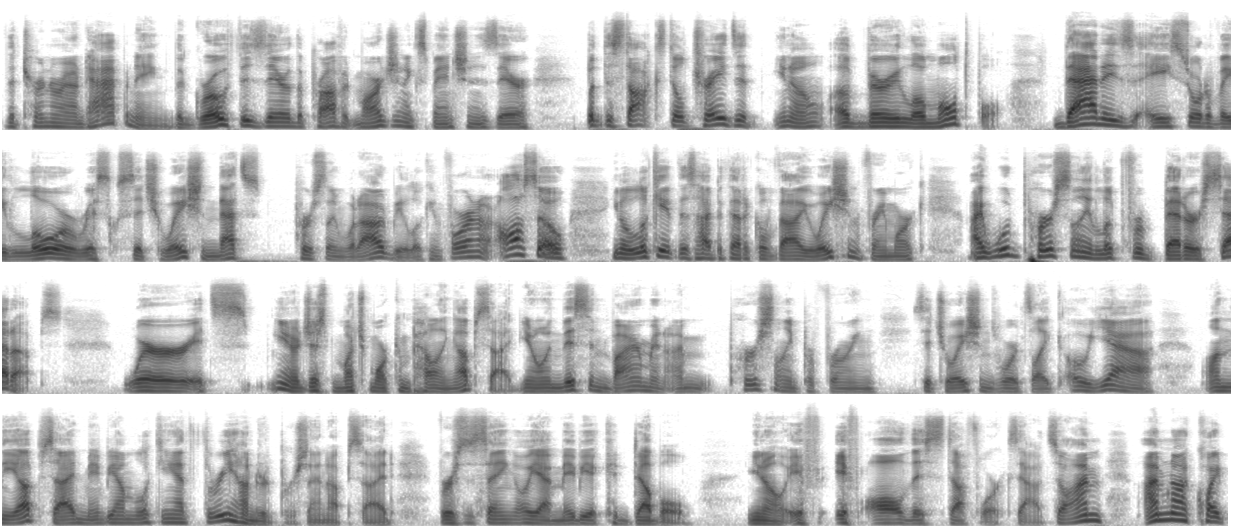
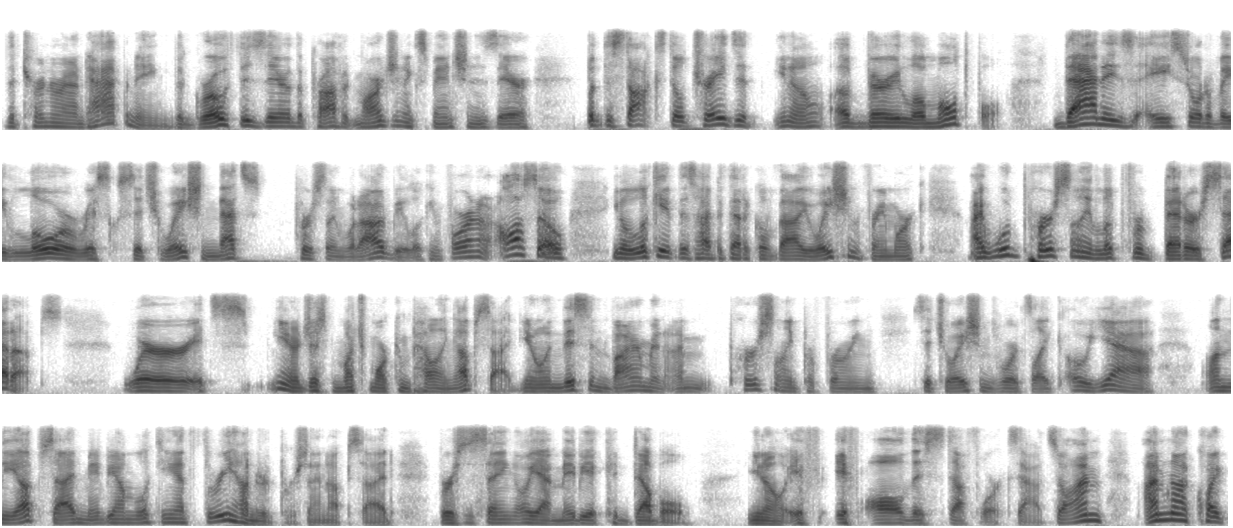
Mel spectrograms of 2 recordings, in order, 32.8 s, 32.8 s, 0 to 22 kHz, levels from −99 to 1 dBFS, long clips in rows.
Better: first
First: none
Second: garbled, watery; badly; nothing above 8 kHz

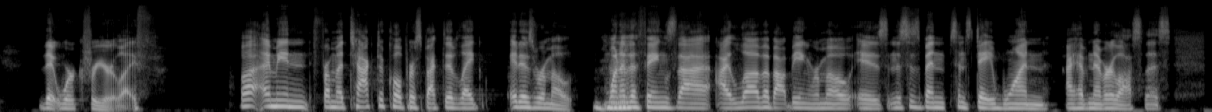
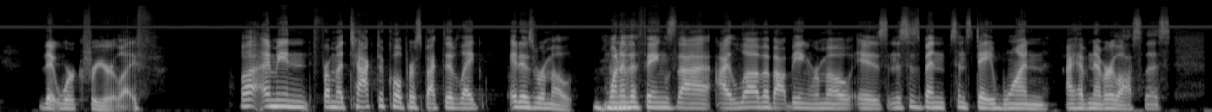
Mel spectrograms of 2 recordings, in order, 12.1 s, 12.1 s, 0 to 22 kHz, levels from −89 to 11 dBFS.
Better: first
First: none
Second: high-pitched whine; faint; throughout; 8 kHz, 35 dB below the speech

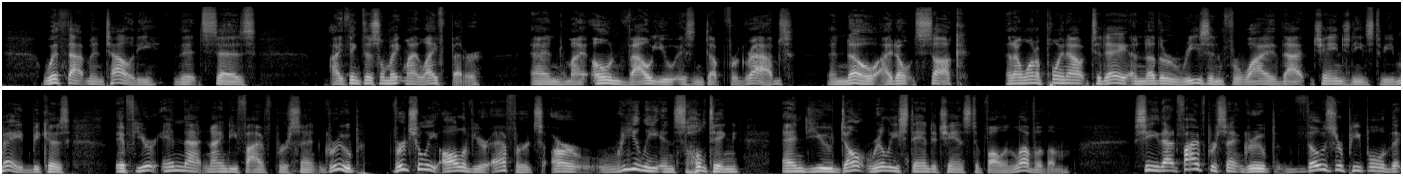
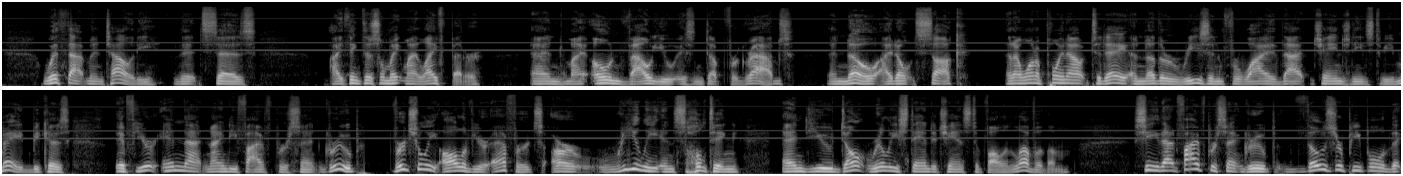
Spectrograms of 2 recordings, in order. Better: first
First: none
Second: high-pitched whine; faint; throughout; 2 kHz, 20 dB below the speech

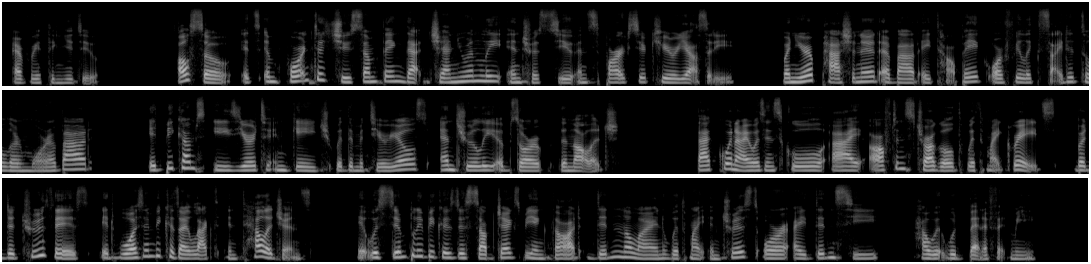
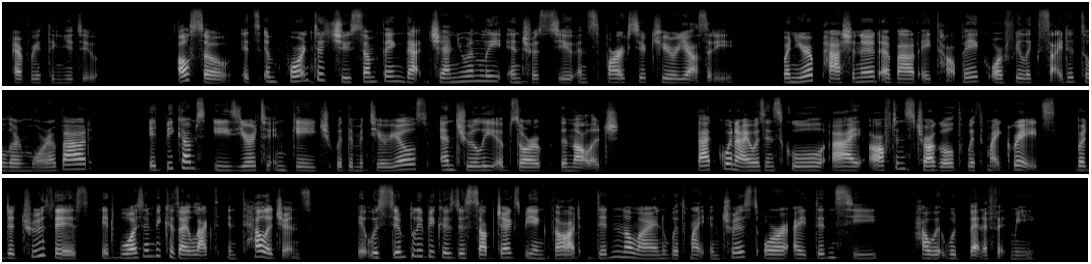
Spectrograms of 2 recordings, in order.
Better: first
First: none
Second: thin; very; fading below 850 Hz

